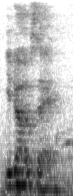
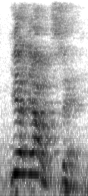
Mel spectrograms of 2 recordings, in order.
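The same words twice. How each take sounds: First: Fast, run together like Spanish; Spanish-sounding. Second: High, loose imitation of Spanish; mock Spanish accent. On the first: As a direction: blur it into one Spanish word. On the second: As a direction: run it together like Spanish, pitched up. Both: Shown as a demonstration. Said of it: "sounds like Spanish".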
